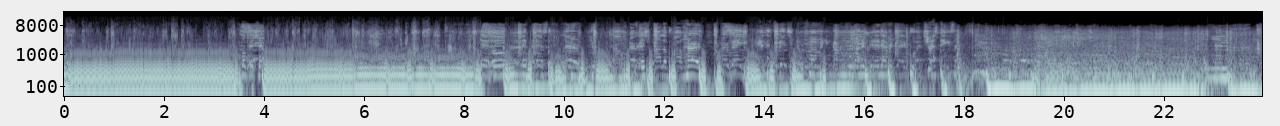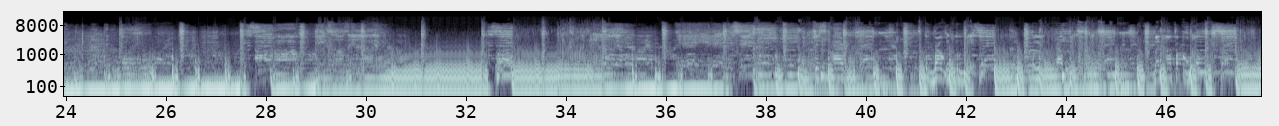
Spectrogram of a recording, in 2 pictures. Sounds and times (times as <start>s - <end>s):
Music: 0.0s - 47.9s.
